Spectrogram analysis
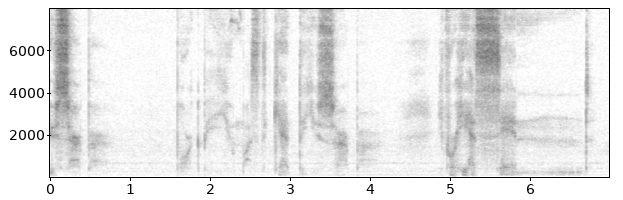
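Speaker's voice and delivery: very quiet, eerie, breathy, shrouded ghostly whisper. Voicing a shrouded specter that appears to the players: whispering specter. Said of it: "just starts, like, whispering".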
